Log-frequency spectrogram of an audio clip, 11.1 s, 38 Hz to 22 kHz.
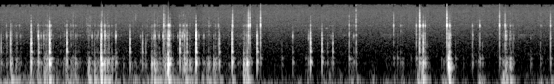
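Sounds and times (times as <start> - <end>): mountain bike rattling on dirt trail: 0.0 - 5.2.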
